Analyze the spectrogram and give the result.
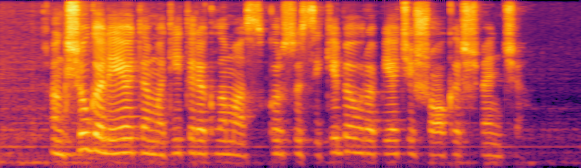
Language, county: Lithuanian, Klaipėda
